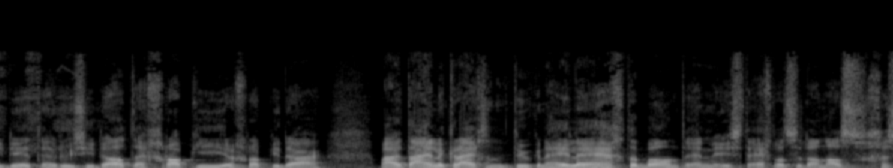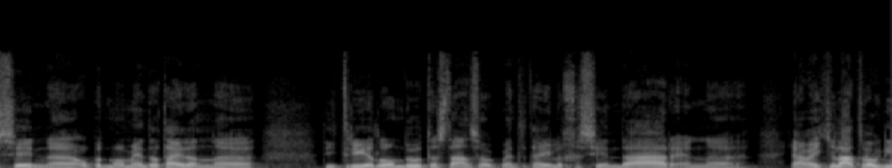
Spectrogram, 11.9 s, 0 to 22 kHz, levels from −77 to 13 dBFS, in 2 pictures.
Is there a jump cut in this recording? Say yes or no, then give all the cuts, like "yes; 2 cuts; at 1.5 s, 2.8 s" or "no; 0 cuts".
yes; 1 cut; at 5.2 s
